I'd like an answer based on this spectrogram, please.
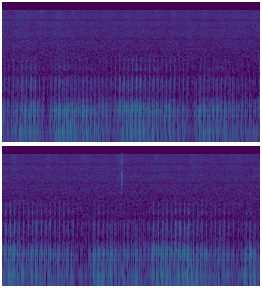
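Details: Three-month-old Ragdoll kitten Aki, affectionate on waking, purrs in a clear low drone that pulses with each breath, beating roughly every second, and one tiny high tick near the end.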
